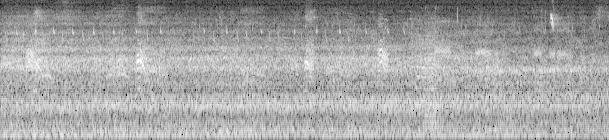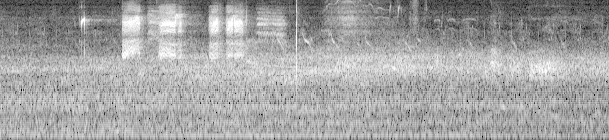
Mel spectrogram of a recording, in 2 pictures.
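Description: Distant diesel train running, heard as a low steady drone that slowly fades. A few short bird calls come about seven to eight seconds in.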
